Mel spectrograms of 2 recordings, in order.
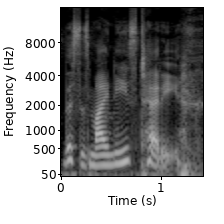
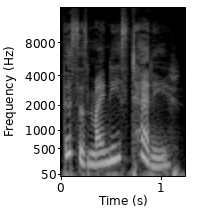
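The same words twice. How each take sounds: First: It is read in a put-on male voice. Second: It is read in the reader's own voice.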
